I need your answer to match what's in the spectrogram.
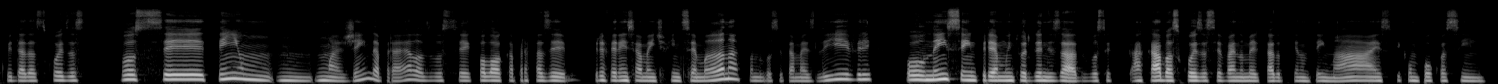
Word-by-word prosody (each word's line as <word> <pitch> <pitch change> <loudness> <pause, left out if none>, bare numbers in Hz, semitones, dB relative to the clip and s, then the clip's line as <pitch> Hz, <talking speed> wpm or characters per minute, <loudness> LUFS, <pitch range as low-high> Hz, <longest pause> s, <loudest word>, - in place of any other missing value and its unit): cuidar 175 -1 -6
das 175 0 -5
coisas, 185 -2 -4 0.3
você 225 0 +5
tem 260 +3 +4
um 215 -6 +3
um 180 -2 -2
uma 185 -2 -1
agenda 190 - -5
para 160 -1 -11
elas? 195 -1 -5
Você 175 0 -8
coloca 180 -1 -1
para 175 +1 -11
fazer 180 -1 -3 0.2
preferencialmente 180 -2 -2
fim 175 - -5
de 165 - -7
semana, 200 +9 +2
quando 170 -1 -9
você 160 -1 -14
está 160 +1 -10
mais 160 -1 -7
livre, 230 +6 0 0.3
ou 210 0 +5
nem 220 +4 +8
sempre 195 -5 +1
é 185 - +6
muito 180 0 +2
organizado? 175 -3 +1
Você 170 +1 -9 0.2
acaba 180 +2 +3
as 175 - 0
coisas, 175 -2 +1
você 180 +1 -7
vai 170 0 -2
no 170 - 0
mercado 165 -1 -3
porque 170 +1 -14
não 165 -1 -4
tem 165 +1 -6
mais, 175 +3 -2
fica 180 -1 -16
um 175 - 0
pouco 175 0 -6
assim? 165 -2 -7
180 Hz, 185 wpm, -25 LUFS, 170-195 Hz, 0.3 s, nem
